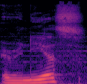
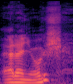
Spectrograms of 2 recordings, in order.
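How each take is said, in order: First: The name is pronounced with English sounds. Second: The name is pronounced with Hungarian sounds. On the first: "I guess it's Irenaeus" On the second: "I'm gonna pronounce that name in Hungarian for funsies"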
